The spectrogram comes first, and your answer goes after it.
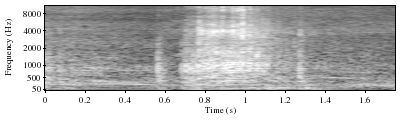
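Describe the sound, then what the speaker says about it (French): A Swedish twin-supercharged 4.7-litre V8 supercar revs briefly, one rising roar swelling and fading over roughly a second, heard from a moderate distance with no talk. "Suédoise, moteur V8 bicompresseur, 4 litres 7, 806 chevaux à 7000 tours minute"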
